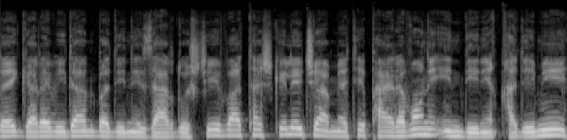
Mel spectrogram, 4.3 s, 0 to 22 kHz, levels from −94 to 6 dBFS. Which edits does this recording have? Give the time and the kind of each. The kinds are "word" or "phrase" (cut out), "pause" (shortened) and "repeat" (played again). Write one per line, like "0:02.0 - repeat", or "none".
none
